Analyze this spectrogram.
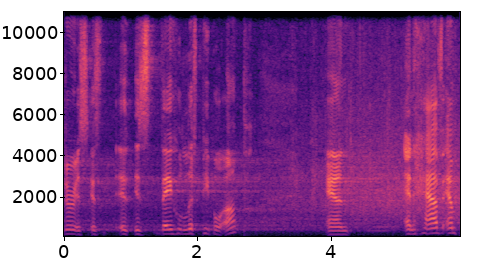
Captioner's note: applause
